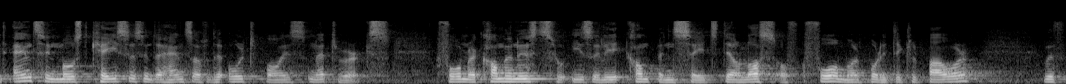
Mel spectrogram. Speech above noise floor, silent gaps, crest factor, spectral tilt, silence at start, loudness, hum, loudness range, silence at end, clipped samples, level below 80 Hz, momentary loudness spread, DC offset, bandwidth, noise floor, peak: 24 dB; none; 18 dB; -6.5 dB/octave; 0 s; -21 LUFS; none; 4 LU; 0 s; under 0.1%; -54 dBFS; 11 LU; under 0.1%; 8 kHz; -44 dBFS; -2 dBFS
